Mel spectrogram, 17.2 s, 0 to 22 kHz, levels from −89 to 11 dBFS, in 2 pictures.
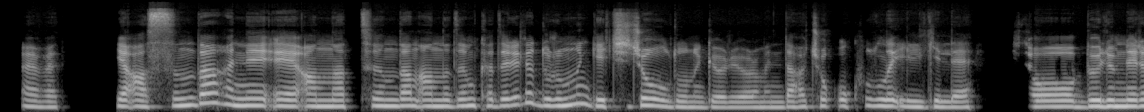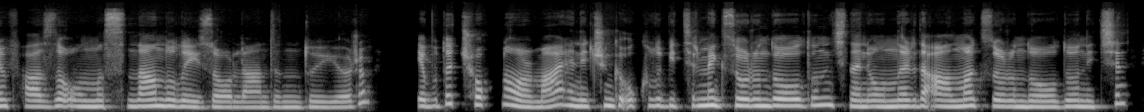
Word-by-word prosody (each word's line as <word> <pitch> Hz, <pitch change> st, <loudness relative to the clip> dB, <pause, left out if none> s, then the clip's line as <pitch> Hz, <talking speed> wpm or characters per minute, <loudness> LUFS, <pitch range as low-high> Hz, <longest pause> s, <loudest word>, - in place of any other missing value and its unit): Evet, 195 Hz, -4 st, -5 dB, 0.4 s
ya, 220 Hz, -1 st, +2 dB
aslında, 240 Hz, -, +2 dB
hani, 245 Hz, -4 st, +1 dB
eee, 225 Hz, -1 st, +3 dB
anlattığından 220 Hz, +2 st, 0 dB
anladığım 220 Hz, +2 st, 0 dB
kadarıyla 240 Hz, +6 st, -2 dB
durumunun 250 Hz, +5 st, +1 dB
geçici 215 Hz, +1 st, +1 dB
olduğunu 200 Hz, -6 st, -1 dB
görüyorum, 185 Hz, 0 st, -4 dB
hani, 185 Hz, 0 st, -5 dB
daha 200 Hz, +1 st, -3 dB
çok 225 Hz, +2 st, -7 dB
okulla 225 Hz, 0 st, -1 dB
ilgili, 195 Hz, -2 st, -2 dB, 0.3 s
işte, 205 Hz, -, -8 dB
o 205 Hz, -1 st, +1 dB
bölümlerin 220 Hz, +1 st, +4 dB
fazla 215 Hz, -1 st, -2 dB
olmasından 210 Hz, +1 st, +1 dB
dolayı 210 Hz, -3 st, +1 dB
zorlandığını 190 Hz, -1 st, -3 dB
duyuyorum. 190 Hz, -, -4 dB, 0.4 s
Ya, 225 Hz, -2 st, +1 dB
bu 220 Hz, -, -7 dB
da 310 Hz, -, 0 dB
çok 275 Hz, -1 st, -3 dB
normal, 210 Hz, -1 st, +1 dB
hani, 225 Hz, -4 st, +2 dB
çünkü 235 Hz, +2 st, +1 dB
okulu 230 Hz, +1 st, -4 dB
bitirmek 235 Hz, +2 st, +2 dB
zorunda 235 Hz, -1 st, +3 dB
olduğun 240 Hz, +3 st, +2 dB
için, 250 Hz, -4 st, -3 dB
hani, 210 Hz, 0 st, +1 dB
onları 210 Hz, +1 st, +2 dB
da 235 Hz, -, +2 dB
almak 220 Hz, +3 st, +2 dB
zorunda 210 Hz, -3 st, +1 dB
olduğun 200 Hz, +1 st, 0 dB
için, 205 Hz, +11 st, -3 dB
215 Hz, 155 wpm, -19 LUFS, 205-235 Hz, 0.4 s, bölümlerin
